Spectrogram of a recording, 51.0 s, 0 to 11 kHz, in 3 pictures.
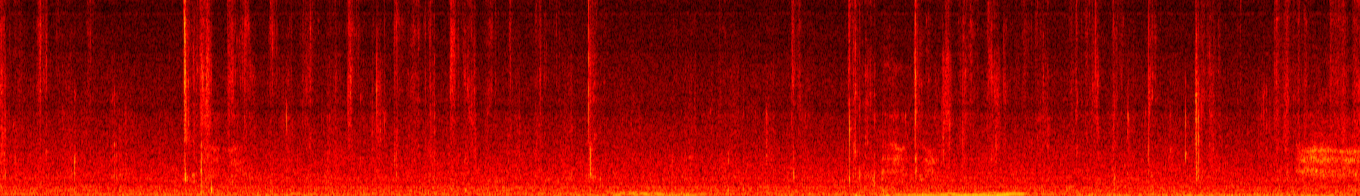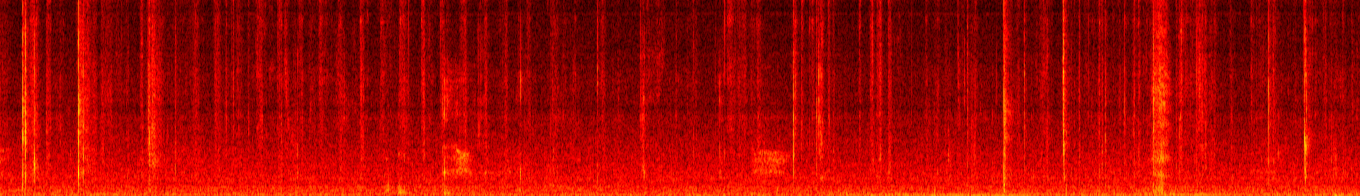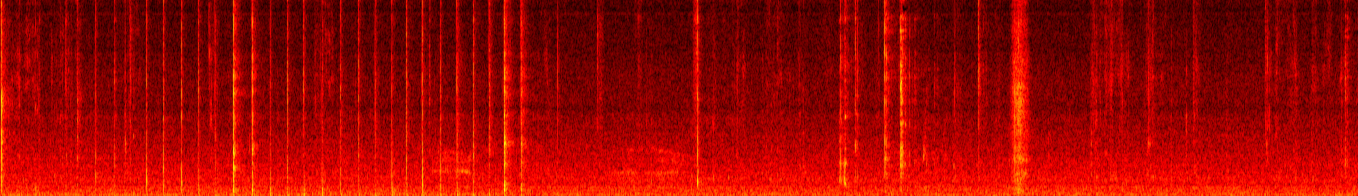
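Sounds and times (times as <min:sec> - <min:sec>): ice being chewed: 0:00.1 - 0:07.6, 0:08.3 - 0:40.0.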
